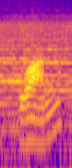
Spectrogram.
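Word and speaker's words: 觀: Chinese character which I drew at the beginning, pronounced guan, or quiet observation.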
